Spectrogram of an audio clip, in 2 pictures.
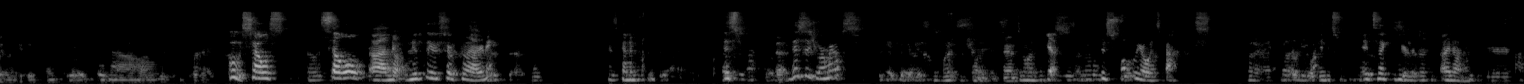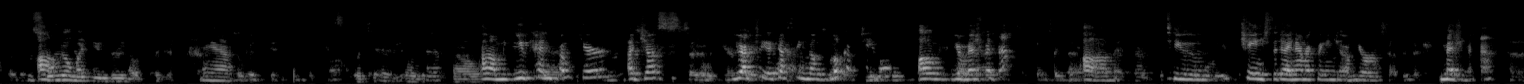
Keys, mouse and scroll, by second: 3.7-5.3 scroll up 1, 5.3-5.9 scroll up 1, 5.9 click, 5.9-9.4 scroll up 1, 7.3-9.4 drag, 14.3-14.9 scroll up 2, 17.5-18.0 drag, 18.9-21.5 scroll up 2, 21.5 click, 26.1-30.4 drag.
